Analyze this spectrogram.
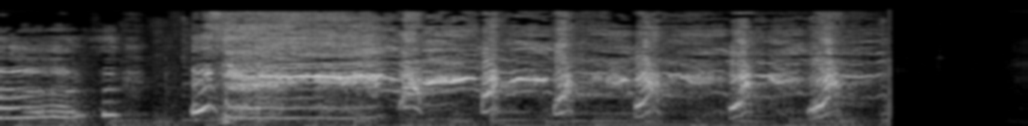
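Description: A person laughing: a loud burst of laughter, then a run of short laughs, before the sound cuts off abruptly.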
